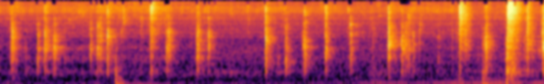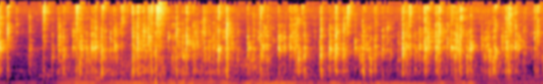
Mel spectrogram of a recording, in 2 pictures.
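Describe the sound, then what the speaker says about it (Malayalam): Mustard seeds popping in hot coconut oil in a pan on the stove, starting as sparse, sharp, scattered pops and building into dense, continuous crackling close by. "കടുകിട്ട് പൊട്ടി."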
